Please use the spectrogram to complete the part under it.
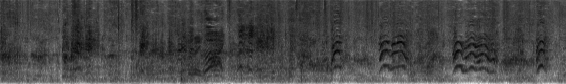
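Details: Four dogs brawling in a fight started by a fox terrier, with a blue Staffy joining in; sharp rising-and-falling yelps and yips come in quick bursts over a constant scuffling din, with human voices shouting underneath.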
